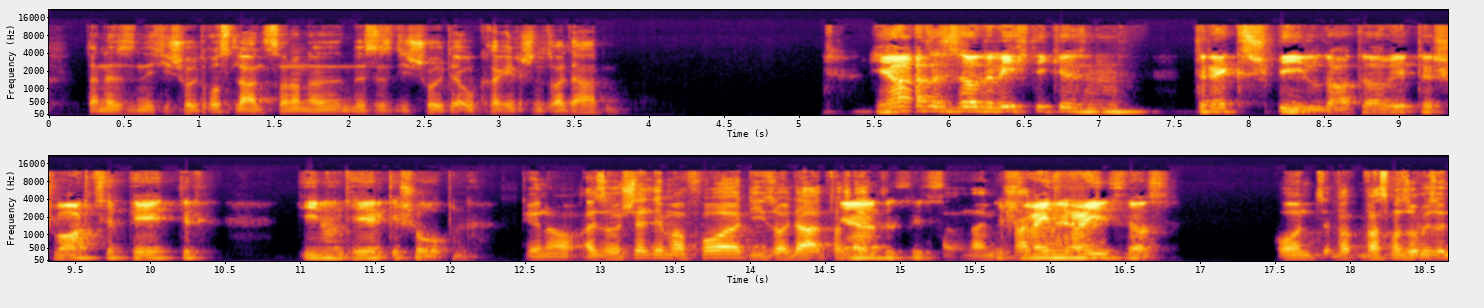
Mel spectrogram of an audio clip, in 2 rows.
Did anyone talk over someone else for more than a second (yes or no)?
yes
